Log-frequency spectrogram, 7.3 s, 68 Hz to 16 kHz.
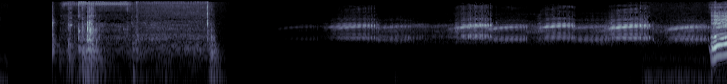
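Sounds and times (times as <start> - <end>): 
tree frogs croaking: 2.7 - 7.2.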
